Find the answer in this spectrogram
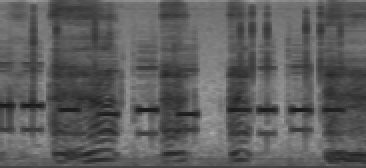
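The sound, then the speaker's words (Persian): Telephone keypad dialing: several short, clear touch-tone beeps in an irregular rhythm, with voices speaking in between the tones. “زنگ بزن دیگه، زنگ بزن. اینه زنگ میزنم، صبر کن.”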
